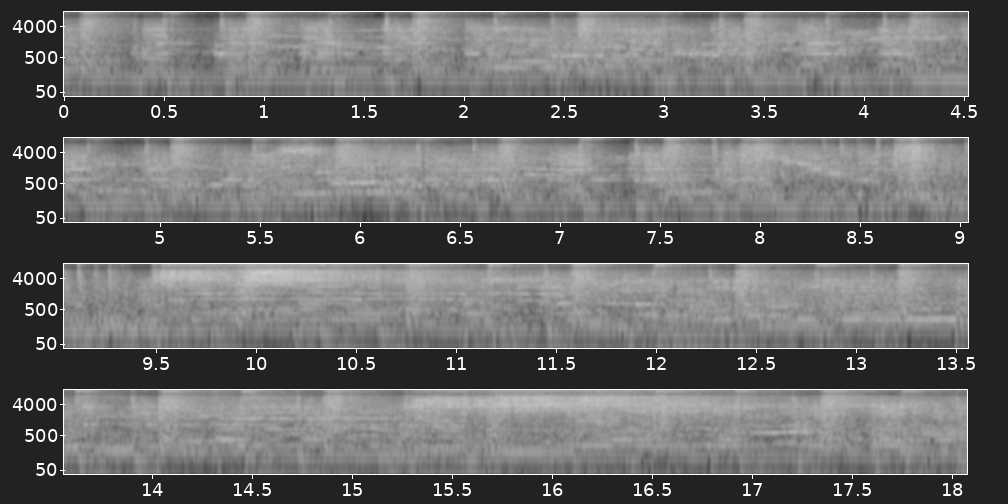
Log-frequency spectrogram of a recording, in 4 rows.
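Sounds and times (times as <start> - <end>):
blues-rock band playing: 0.0 - 18.0
drum kit: 0.0 - 18.0
electric guitars: 0.0 - 18.0.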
